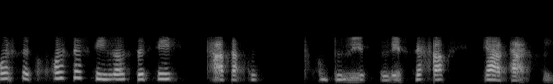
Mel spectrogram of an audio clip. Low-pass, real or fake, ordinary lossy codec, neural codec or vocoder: 3.6 kHz; fake; none; codec, 16 kHz, 0.5 kbps, FreqCodec, smaller model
